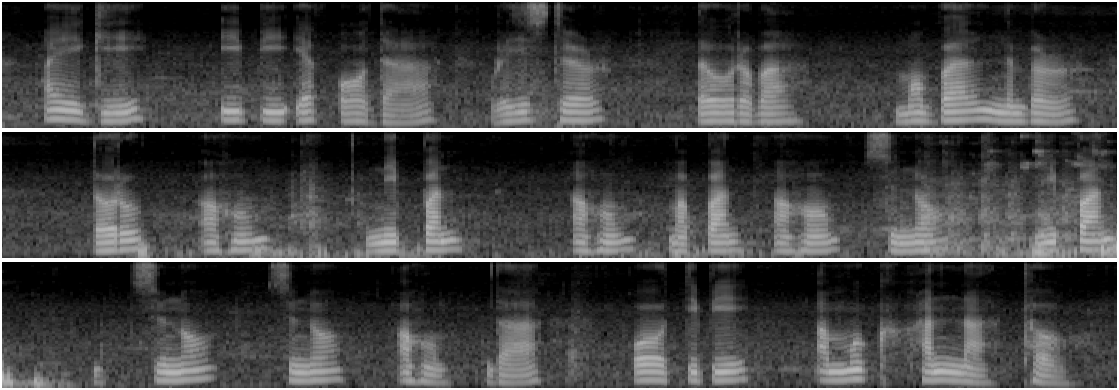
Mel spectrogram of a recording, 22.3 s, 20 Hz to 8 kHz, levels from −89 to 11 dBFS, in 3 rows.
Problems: constant background noise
